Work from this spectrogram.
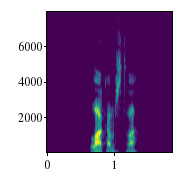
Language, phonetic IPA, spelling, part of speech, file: Russian, [ˈɫakəmstvə], лакомства, noun, Ru-лакомства.ogg
- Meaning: inflection of ла́комство (lákomstvo): 1. genitive singular 2. nominative/accusative plural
